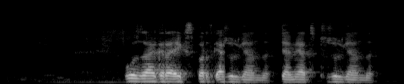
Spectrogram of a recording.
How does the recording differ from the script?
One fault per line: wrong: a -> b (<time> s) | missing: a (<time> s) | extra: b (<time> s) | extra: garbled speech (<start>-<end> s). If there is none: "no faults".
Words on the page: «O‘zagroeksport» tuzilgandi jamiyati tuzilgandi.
no faults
